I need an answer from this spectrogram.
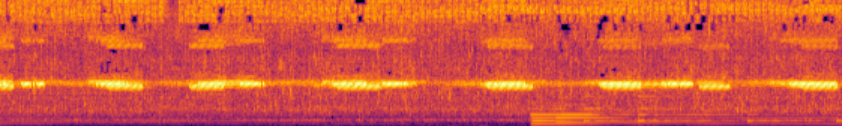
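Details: At dusk, crickets give high, rasping chirp bursts in an even rhythm, roughly one every second. For the first half they are nearly alone; then slow background music enters with soft sustained chords.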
